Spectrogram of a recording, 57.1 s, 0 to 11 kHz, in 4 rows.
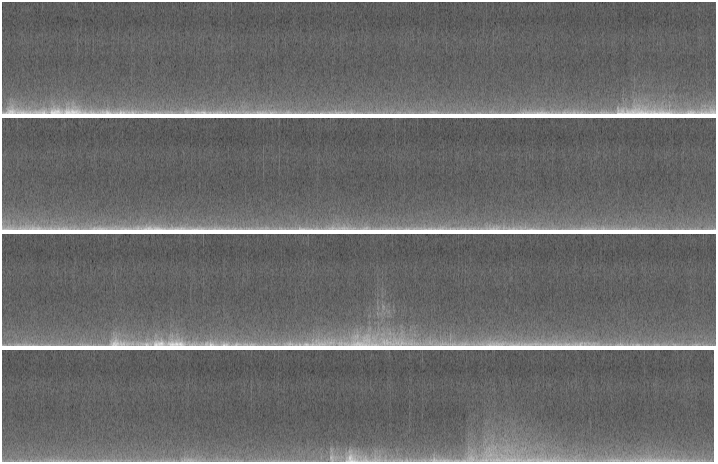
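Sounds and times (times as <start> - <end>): rolling thunder: 0.0 - 5.8, 10.4 - 27.0, 30.7 - 41.6, 49.4 - 56.9
steady rain: 0.0 - 57.0.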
